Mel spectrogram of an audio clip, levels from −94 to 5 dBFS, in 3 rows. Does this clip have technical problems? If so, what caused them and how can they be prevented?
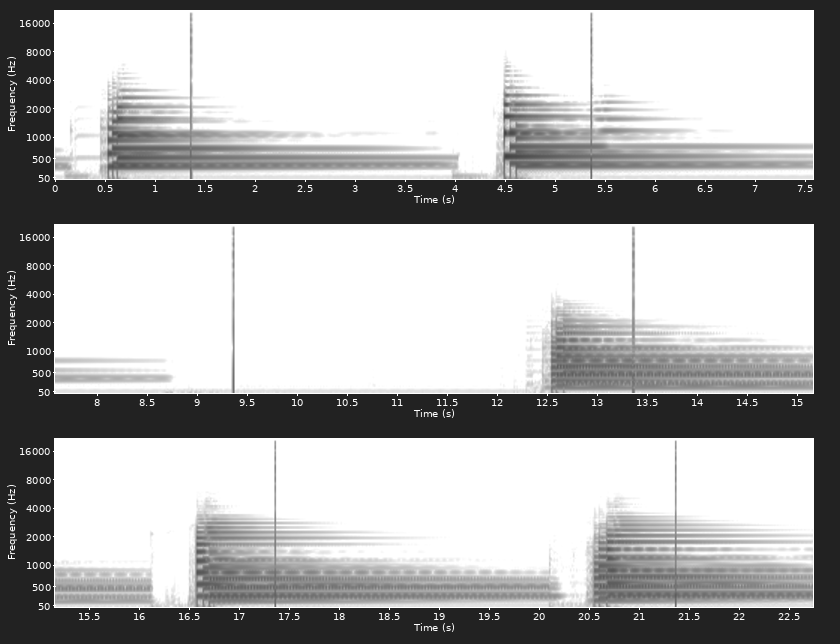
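Yes: sharp, loud clicks at 1.36, 5.36, 9.36, 13.36, 17.37 and 21.37 s, every 4 s, are file headers played as audio, left in when music pieces were joined. Strip each piece's header before concatenating or streaming the raw samples.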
